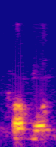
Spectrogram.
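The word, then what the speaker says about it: cảm ơn: It's like C-A-M-O-N. Come on.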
